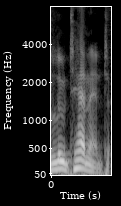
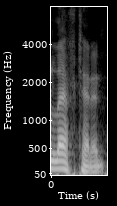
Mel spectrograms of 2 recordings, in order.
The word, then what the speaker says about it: Lieutenant: Terminators, Terminator Librarian, and Lieutenant or Lieutenant, depending on your regional pronunciation of the word.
